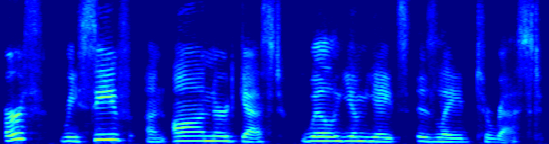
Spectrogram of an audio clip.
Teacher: earth is important it gets our attention it captures our attention it has a stress on it · here we want to emphasize earth in the very first sentence not the first beat of receive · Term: trochaic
